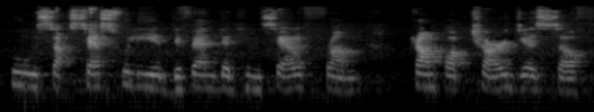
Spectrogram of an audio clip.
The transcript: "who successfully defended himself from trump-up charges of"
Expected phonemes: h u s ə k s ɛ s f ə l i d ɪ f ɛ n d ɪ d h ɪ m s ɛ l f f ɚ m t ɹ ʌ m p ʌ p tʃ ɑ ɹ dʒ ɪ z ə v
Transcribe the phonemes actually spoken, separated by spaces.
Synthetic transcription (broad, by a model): h u s ə k s ɛ s f ə l i d ɪ f ɛ n d ɪ d h ɪ m s ɛ l f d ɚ m t ɹ ʌ m p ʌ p tʃ ɑ ɹ dʒ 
